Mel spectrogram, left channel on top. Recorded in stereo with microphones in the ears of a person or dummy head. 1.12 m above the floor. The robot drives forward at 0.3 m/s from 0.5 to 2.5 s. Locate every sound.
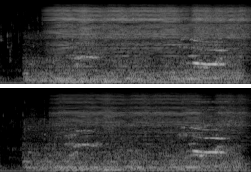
0.2 s a squeak: 35° right (ahead or behind), 1.2 m; by 2.4 s 25° right (ahead or behind), 1.6 m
